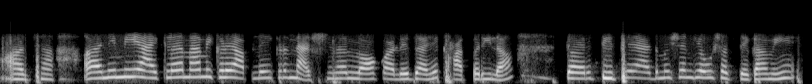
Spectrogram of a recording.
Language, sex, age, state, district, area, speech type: Marathi, female, 30-45, Maharashtra, Nagpur, urban, conversation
